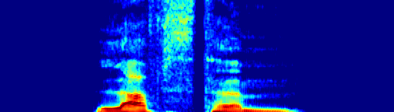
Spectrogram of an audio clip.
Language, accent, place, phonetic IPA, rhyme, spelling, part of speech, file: German, Germany, Berlin, [ˈlafstəm], -afstəm, laffstem, adjective, De-laffstem.ogg
- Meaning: strong dative masculine/neuter singular superlative degree of laff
